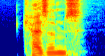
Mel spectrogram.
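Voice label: "chasms", British English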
